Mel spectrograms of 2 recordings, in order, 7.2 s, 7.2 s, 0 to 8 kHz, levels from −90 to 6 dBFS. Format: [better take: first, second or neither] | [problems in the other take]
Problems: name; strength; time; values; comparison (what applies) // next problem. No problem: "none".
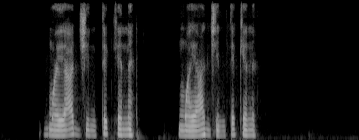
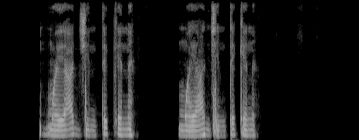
second | noise reduction (neural mask model DeepFilterNet 3)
